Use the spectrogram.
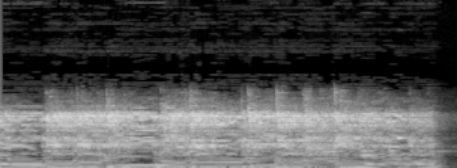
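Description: Distorted electric guitar playing a riff without the hammer-on, chords ringing loud and close in a steady rhythm for several seconds before the sound cuts off.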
